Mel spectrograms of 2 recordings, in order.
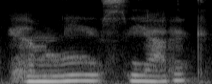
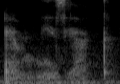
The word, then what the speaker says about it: amnesiac: story amidst the amnesia amnesiatic is how what I want to say but that's not how it's spelled amnesiac effects of globalization grappling with the intellectual sensitivity of a batum.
